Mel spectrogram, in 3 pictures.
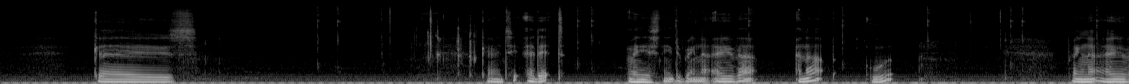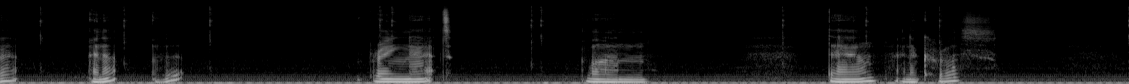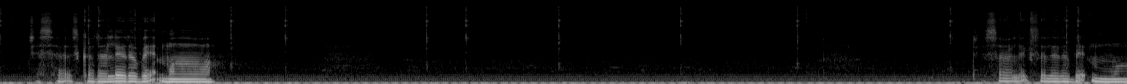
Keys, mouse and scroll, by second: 4.5 Tab, 5.7 click, 6.7-7.4 drag, 8.3-9.3 drag, 10.0 click, 10.9-11.7 drag, 12.4-13.4 drag, 15.0 click, 16.5 click, 19.0-19.9 drag, 20.6-22.6 drag, 23.4 click, 24.8-25.4 drag, 26.8 click, 28.1-29.3 drag, 30.5-32.1 drag, 33.2 click.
